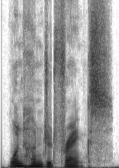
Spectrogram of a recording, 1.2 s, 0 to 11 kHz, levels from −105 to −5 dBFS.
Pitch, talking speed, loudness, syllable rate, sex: 125 Hz, 150 wpm, -16 LUFS, 5.2 syllables/s, male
